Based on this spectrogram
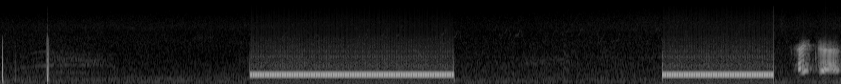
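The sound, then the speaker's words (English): A telephone dial tone after hanging up: a click, then two long, steady electronic tones, each a couple of seconds with a pause between, loud. A voice begins right at the end. “Just got off the phone”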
